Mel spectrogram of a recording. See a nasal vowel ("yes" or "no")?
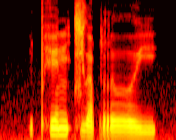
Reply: no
